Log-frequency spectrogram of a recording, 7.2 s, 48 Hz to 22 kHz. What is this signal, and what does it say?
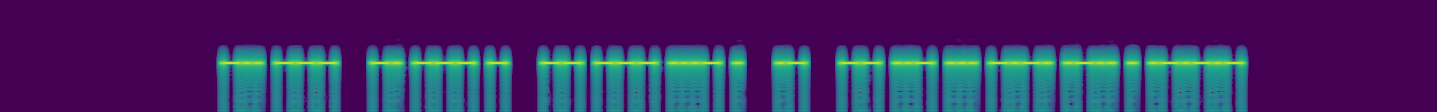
Morse code, heard as a keyed tone, about 44 wpm, 700 Hz. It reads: DO NOT MOVE A MUSCLE.
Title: Sentences from Top 1300 Words 45wpm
